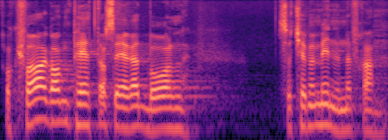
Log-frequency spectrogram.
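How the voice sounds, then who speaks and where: A middle-aged man preaching a sermon in a conversational way, often pausing to search for words. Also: on the high side, steady tone. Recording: long hall reverb.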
